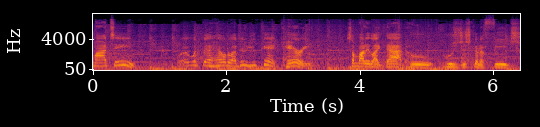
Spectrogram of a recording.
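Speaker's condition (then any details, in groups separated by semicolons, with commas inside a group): No condition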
